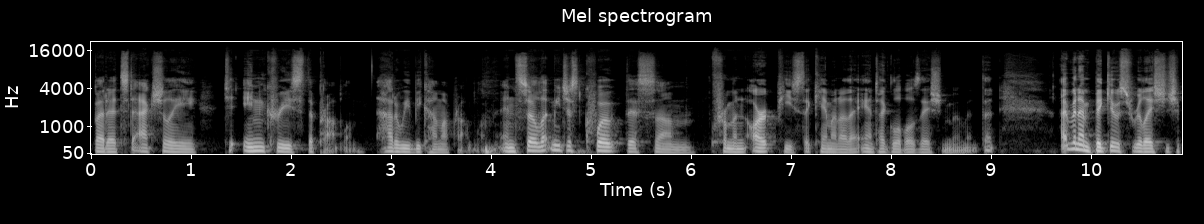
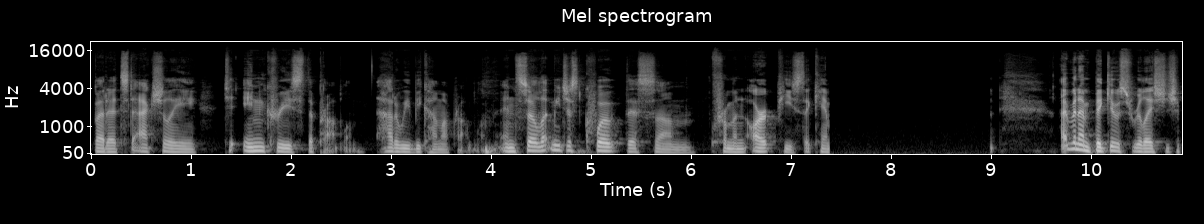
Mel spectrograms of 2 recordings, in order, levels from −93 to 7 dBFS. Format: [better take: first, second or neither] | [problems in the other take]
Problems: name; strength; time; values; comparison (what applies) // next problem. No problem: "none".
first | audio cutting out; at 7.5 s for 1.5 s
